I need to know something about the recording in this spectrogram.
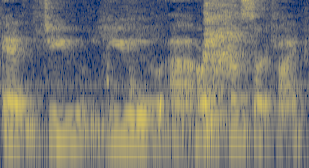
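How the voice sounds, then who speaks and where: Low-voiced woman questioning formally in court. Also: flat delivery. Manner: polite, formal, measured questioning. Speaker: prosecutor. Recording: echoey courtroom, distant mic, noisy.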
